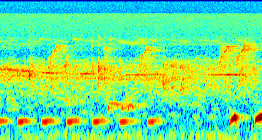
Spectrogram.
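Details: A White-eared brown dove, recorded during a cage-trap capture attempt, gives a steady run of low, soft hoots, about two or three per second, ending in two louder notes, over a thin steady whine.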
